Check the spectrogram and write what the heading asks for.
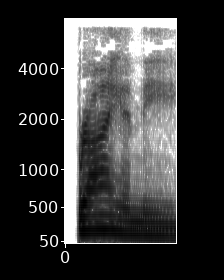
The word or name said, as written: briony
